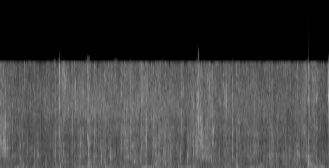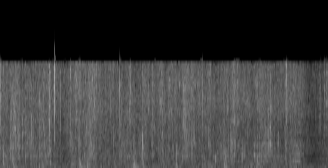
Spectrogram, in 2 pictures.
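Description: A loaded sled scrapes and drags over dry grass.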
